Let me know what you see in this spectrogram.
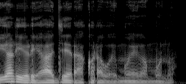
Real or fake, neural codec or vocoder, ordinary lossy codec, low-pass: real; none; none; none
